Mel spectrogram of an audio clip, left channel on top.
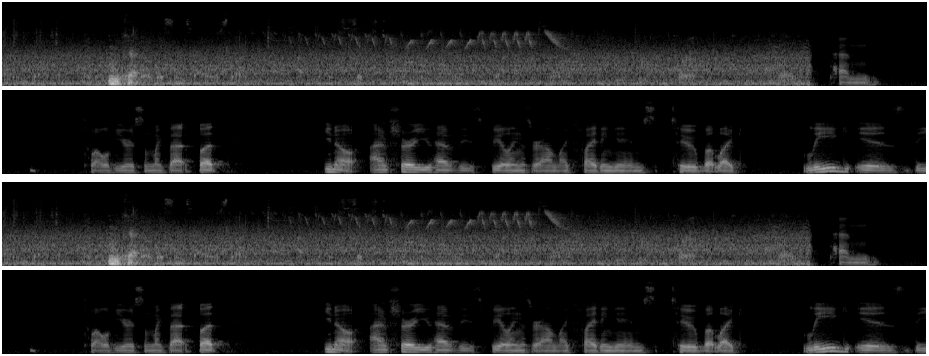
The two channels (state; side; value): identical; both; correlation 1.00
